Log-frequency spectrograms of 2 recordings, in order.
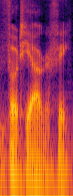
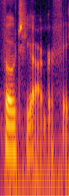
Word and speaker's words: photography: Where does the stress go in photography? On the to photography. Bingo. Second syllable. Now if you said phoggraphy or photography sounds weird unnatural totally and this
